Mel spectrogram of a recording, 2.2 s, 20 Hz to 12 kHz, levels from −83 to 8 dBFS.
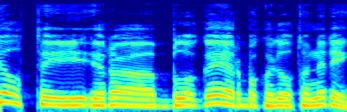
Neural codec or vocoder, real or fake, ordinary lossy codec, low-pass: none; real; Opus, 64 kbps; 10.8 kHz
